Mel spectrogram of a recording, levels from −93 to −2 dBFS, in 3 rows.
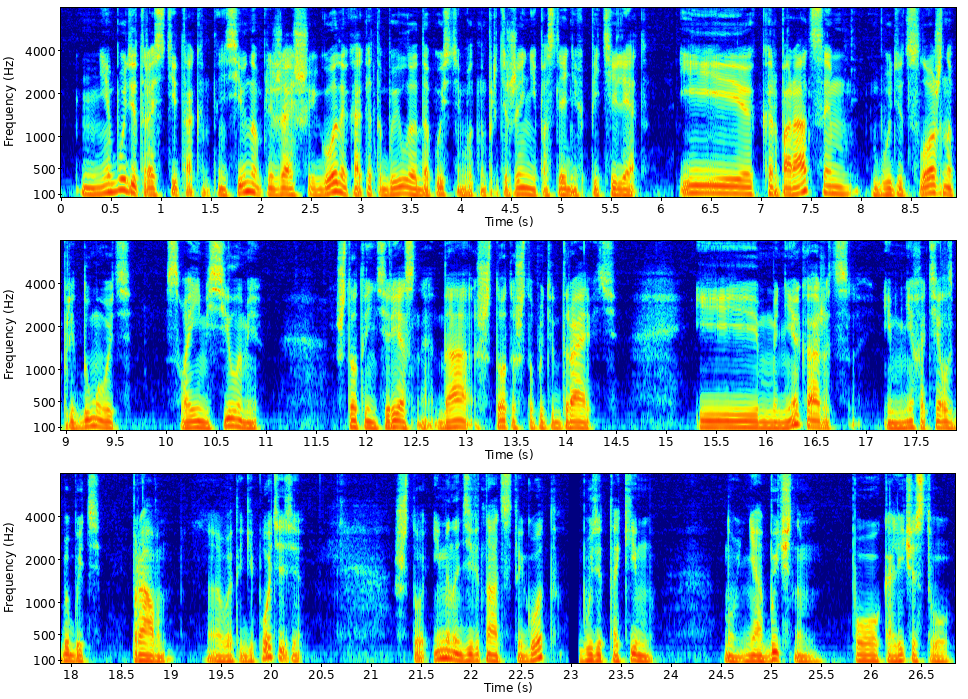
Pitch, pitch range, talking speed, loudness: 95 Hz, 90-105 Hz, 120 wpm, -23 LUFS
